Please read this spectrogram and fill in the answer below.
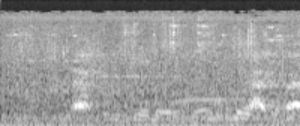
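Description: Hoofbeats of a four-in-hand team pulling a carriage at speed, with short, sharp calls about half a second in and twice near the end.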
